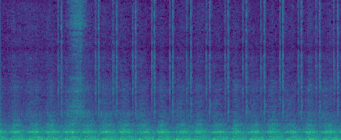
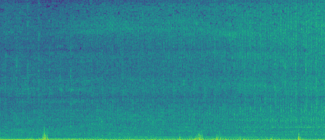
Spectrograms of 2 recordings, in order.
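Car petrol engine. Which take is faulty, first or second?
first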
